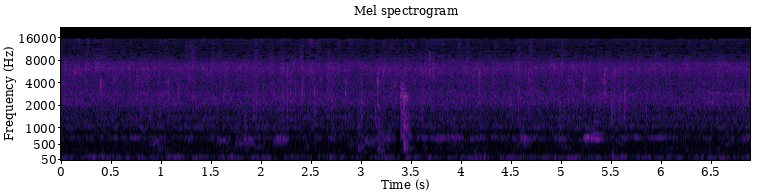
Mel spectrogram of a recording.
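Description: Green chillies, shallots and garlic frying gently in oil in a wok over a low gas flame: a faint, steady sizzle with light crackles.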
